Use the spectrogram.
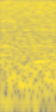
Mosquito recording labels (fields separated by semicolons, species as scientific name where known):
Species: Anopheles gambiae s.s.; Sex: female; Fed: unfed; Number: one; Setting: insect culture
